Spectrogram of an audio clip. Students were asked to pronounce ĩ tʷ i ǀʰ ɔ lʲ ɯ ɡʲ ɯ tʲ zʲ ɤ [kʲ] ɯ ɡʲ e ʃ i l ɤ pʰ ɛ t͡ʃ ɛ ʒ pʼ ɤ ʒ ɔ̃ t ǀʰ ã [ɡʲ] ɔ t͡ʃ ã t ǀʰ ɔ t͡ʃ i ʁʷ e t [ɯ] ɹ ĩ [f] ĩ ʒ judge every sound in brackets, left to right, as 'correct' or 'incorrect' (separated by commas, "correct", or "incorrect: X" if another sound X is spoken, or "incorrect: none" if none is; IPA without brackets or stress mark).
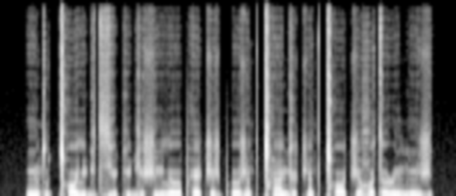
correct, correct, incorrect: ɤ, incorrect: b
